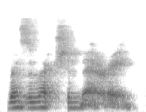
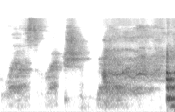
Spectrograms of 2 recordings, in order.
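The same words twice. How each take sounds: First: It is said in a normal voice. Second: It is said in a whisper.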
